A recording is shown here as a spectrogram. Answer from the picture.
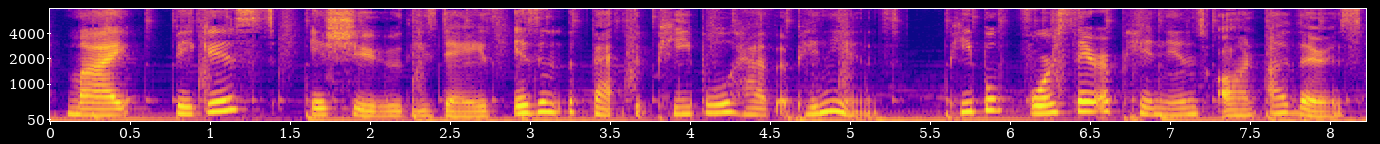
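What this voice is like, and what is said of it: Imitates another person's voice. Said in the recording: “let me do the accent.”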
